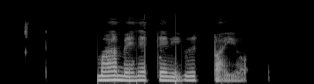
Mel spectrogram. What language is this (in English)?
Matsés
